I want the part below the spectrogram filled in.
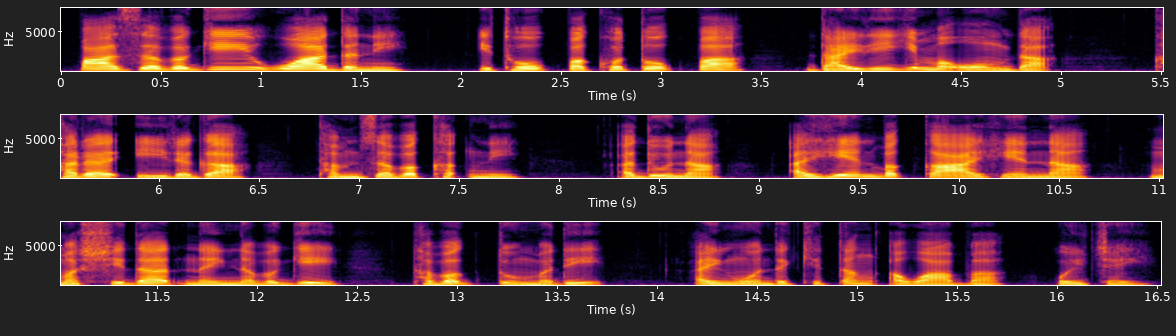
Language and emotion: Manipuri, neutral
